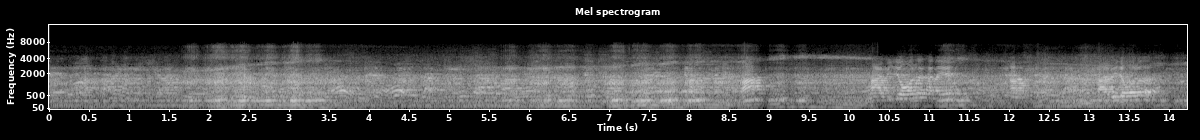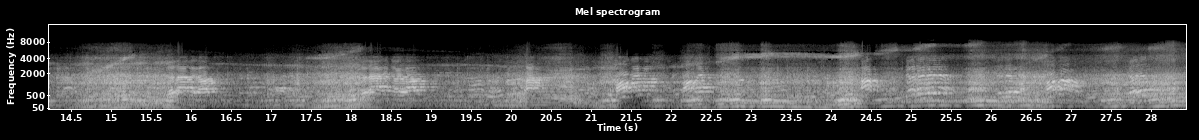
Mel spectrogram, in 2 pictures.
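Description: A diesel pickup truck engine idles.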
